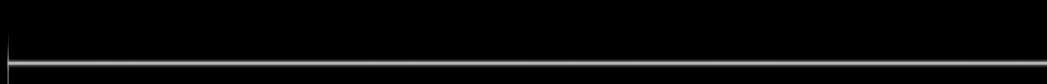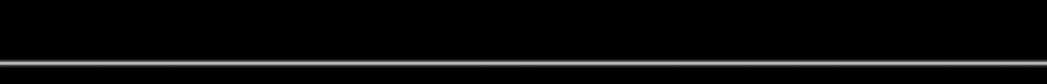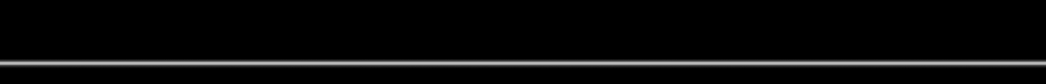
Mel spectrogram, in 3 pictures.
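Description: A 1 kHz sine-wave reference tone, the test tone laid under SMPTE colour bars at the head of an edit. It starts abruptly out of silence and holds one unchanging pitch at a steady level.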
